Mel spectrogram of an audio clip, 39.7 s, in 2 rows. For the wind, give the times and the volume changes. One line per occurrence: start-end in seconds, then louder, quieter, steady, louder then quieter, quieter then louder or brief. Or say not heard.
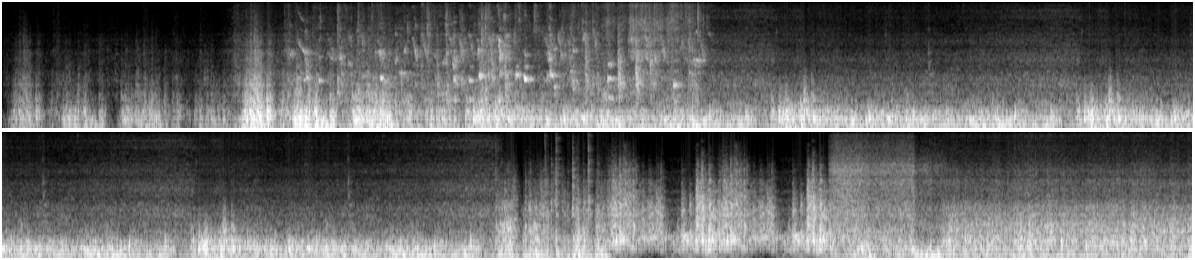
0.0-39.6 steady.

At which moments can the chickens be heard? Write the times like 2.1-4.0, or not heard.
4.7-11.8.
